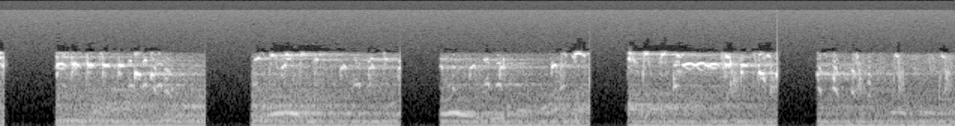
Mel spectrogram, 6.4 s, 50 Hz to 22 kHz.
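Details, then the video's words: Bald eagles calling near BST at 14:53 after flying off, before returning: thin, high chittering and squealing notes in short bursts over a low steady hum, broken up by repeated gaps of silence. "Eagles off BST calling then return"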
